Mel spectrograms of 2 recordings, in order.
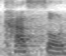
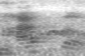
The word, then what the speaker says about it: castle: Castle, no T. Castle.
